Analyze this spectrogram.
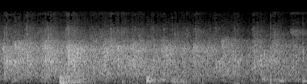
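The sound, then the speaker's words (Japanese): Steady applause from a sizable crowd at a Bible gathering, welcoming a speaker who will explain the Bible. A dense wash of many hands clapping at once holds at a fairly even loudness for a few seconds, with no voices over it. “では拍手を持って歓迎いたしましょう。”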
